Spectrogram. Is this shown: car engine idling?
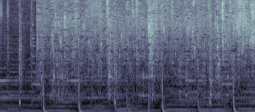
no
